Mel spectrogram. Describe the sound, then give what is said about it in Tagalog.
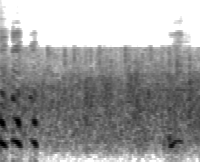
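Applause at a motivational talk, dense and steady clapping that holds for about two seconds, with a brief voice at the very start. “Pinapalakpak ko ang sarili ko, no?”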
